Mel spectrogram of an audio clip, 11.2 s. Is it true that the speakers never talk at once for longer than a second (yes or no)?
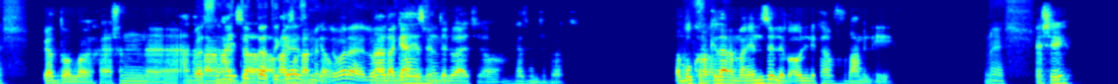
no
